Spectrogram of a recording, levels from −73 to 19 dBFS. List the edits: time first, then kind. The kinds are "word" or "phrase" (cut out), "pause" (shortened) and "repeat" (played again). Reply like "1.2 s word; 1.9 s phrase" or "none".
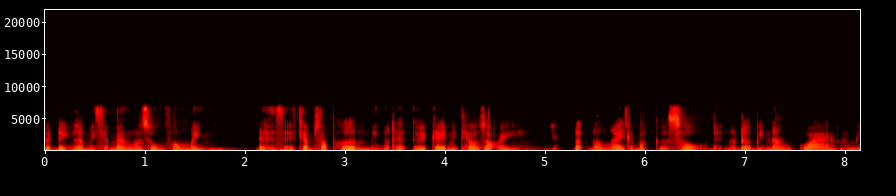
5.1 s word; 5.8 s word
